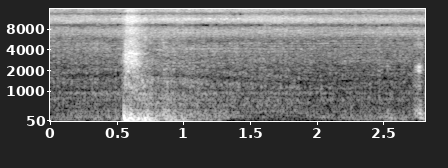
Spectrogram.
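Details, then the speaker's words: Standing pilot gas furnace, normal main burner ignition: the thermostat relay on the fan center clicks, powering the limit switches and vent damper and sending 24 V to the gas valve. Then one soft low whoomp as the burners light, and a quiet steady burn. "the click of the thermostat relay on our fan Center relay closing the circuit powering our safety circuit our limit switches our vent damper and then sending 24 volts to our gas valve as long as it's on on we will have ignition"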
